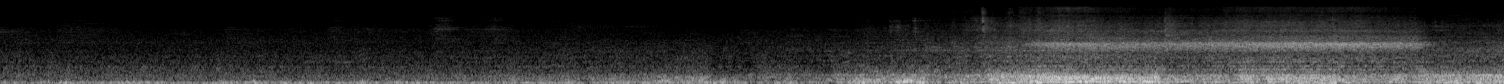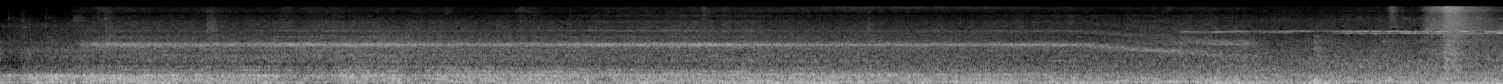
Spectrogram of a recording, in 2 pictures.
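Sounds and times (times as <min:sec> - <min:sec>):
train cars rumbling slowly: 0:00.2 - 0:30.0
high squeal: 0:15.9 - 0:30.0.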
